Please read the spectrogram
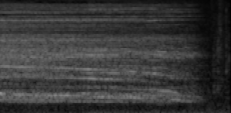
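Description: Toy iCarly remote playing one of its recorded sound effects through its small built-in speaker: a steady, thin sound with no bass that lasts about two seconds and then cuts off.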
